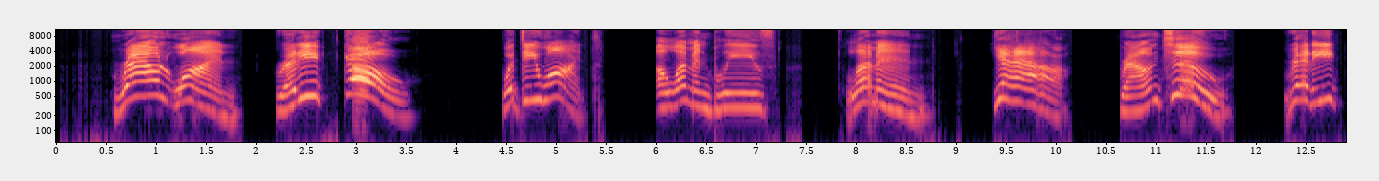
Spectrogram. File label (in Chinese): 美式英语, 外语; 巧虎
